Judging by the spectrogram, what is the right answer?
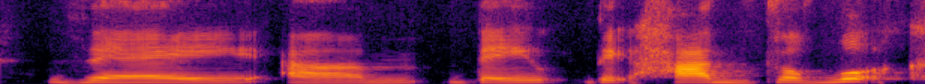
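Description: Recorded very cleanly against a silent background, a woman speaks at a medium pitch with a Canadian accent. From Quebec, Canada. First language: Yiddish. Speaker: author. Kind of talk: interview.

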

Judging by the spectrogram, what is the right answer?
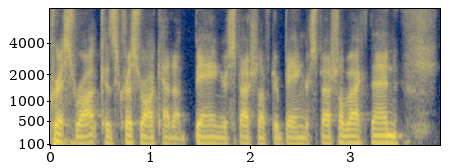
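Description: A man with a Canadian accent and an ordinary speaking voice, fairly low pitch, fairly even intonation, dry, close sound with no echo and a quiet background. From western Canada (British Columbia). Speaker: stand-up comedian. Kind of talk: casual chat.

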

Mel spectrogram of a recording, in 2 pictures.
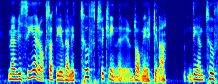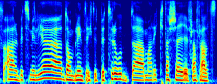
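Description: Speaking at a moderate pace with hardly any pauses, a woman uses a very deep, low pitch, ordinary pitch variation and vocal fry. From Stockholm, Sweden. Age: 40s. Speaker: economist. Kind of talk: podcast interview.

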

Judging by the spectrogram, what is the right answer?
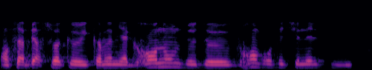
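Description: Fairly quick in pace, a man with an unremarkable speaking voice talks at a fairly high pitch using fairly even intonation. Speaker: horse racing pundit. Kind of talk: casual chat. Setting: phone call. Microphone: choppy phone line.

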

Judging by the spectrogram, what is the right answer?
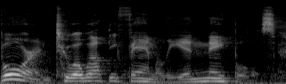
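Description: Using a put-on character voice with a smug tone, a man speaks at a moderate pace in a fairly high pitch. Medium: read story. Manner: smug, taunting.

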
